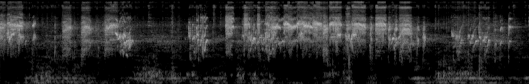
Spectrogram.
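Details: Pet budgies giving rapid high chirps and scratchy warbling chatter, continuous with brief breaks, more than one bird calling at once.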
